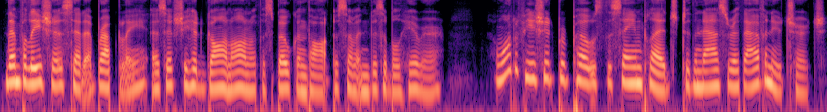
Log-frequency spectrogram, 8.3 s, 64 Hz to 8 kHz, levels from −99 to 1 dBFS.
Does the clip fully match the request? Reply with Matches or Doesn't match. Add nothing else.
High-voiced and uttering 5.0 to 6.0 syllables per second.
Doesn't match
